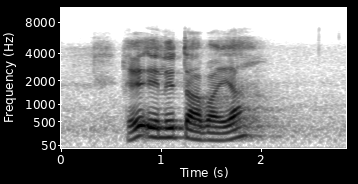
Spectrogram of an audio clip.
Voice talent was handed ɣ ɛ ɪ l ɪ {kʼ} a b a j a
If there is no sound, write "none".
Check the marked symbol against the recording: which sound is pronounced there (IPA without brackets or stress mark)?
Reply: tʼ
